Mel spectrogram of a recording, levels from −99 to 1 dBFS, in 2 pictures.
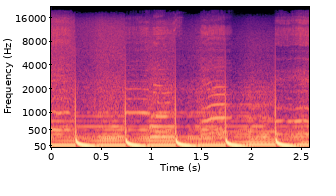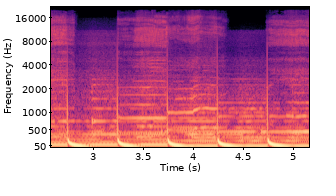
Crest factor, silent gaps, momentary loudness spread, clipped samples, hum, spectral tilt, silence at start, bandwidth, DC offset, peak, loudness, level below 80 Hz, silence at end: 8 dB; none; 2 LU; under 0.1%; none; -7 dB/octave; 0 s; 17 kHz; under 0.1%; 0 dBFS; -11 LUFS; -10 dBFS; 0 s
